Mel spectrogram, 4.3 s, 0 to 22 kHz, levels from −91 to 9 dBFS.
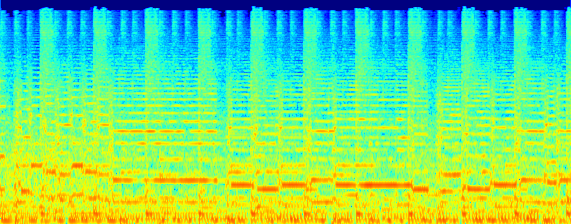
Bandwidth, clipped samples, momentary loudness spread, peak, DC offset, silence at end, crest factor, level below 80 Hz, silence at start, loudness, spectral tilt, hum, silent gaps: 19.5 kHz; under 0.1%; 1 LU; 0 dBFS; under 0.1%; 0 s; 12 dB; -20 dBFS; 0 s; -12 LUFS; -5 dB/octave; none; none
